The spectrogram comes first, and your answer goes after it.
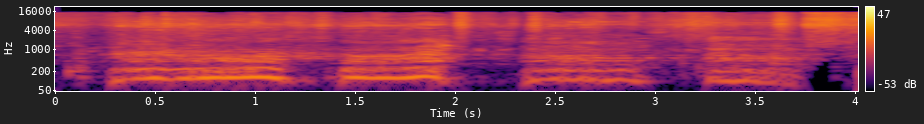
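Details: A Basset Hound gives four deep, resonant growls, each about half a second to a second long with brief pauses between, the first two strongest, then softer repeats.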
